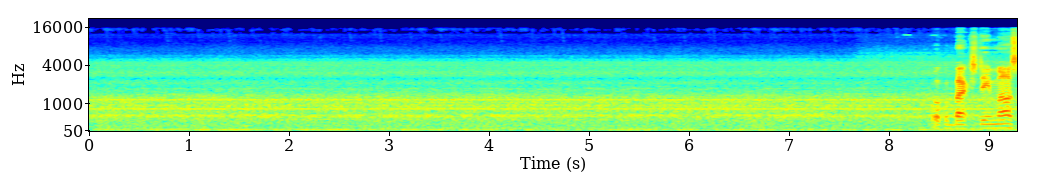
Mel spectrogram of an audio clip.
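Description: A train engine hums steadily as the train rolls along the tracks.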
